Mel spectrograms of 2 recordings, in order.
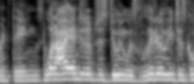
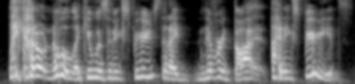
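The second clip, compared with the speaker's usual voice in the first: choked up; 6 semitones higher, 3 dB louder than usual. Real, not acted. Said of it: "I'm sorry that I'm crying".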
